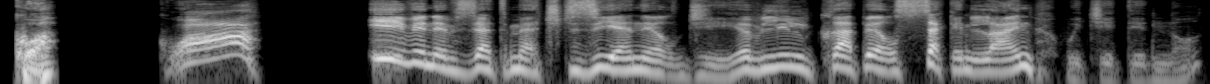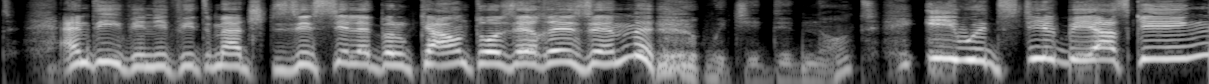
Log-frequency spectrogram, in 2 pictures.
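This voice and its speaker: A woman's voice: lowish voice, fairly bright tone, no room sound, studio quality, exaggerated voice. A woman voicing a vain, scornful French-accented toilet who fancies himself a rap master, in a theatrical video game performance with a pompous, dismissive manner. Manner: pompous, speaks of himself in third person, dismissive.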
